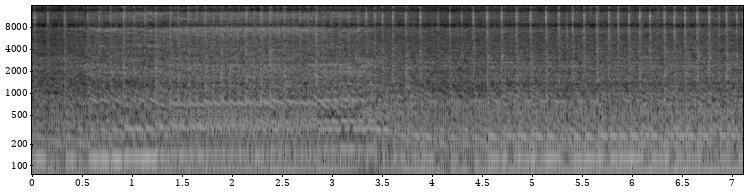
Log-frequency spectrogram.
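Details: Shindaiwa M242 two-stroke after replacing fuel lines and fuel line gasket, primed: catches and settles into a steady, even quick buzz, running smoothly on choke without sputtering; normal running.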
